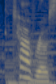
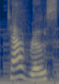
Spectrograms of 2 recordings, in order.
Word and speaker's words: Tavros: Tavros is the Greek word for bull, and its pronunciation is the same as the modern Greek name for Taurus, his zodiac sign.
